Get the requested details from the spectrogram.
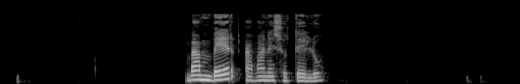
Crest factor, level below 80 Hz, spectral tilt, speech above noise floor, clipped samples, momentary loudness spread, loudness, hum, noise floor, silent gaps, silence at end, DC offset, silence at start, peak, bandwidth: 22 dB; -66 dBFS; -4.5 dB/octave; 58 dB; under 0.1%; 10 LU; -22 LUFS; none; -79 dBFS; none; 1.95 s; under 0.1%; 1.85 s; -6 dBFS; 11.5 kHz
